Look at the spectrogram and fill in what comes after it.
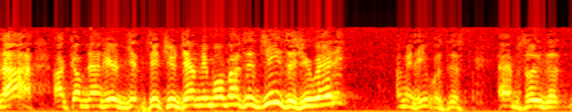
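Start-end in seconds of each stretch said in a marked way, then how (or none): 0.0-3.5 high, climbing, eager greeting; wildly eager kid. Retold or imitated. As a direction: burst in impatient to hear everything. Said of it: "he was just out there".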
